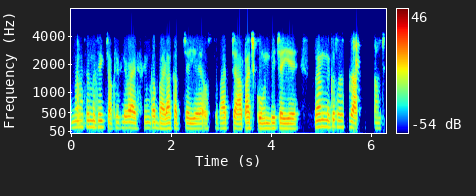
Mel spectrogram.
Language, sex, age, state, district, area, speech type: Hindi, male, 18-30, Madhya Pradesh, Betul, urban, conversation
